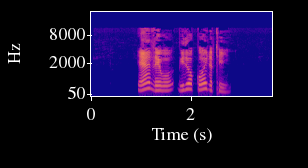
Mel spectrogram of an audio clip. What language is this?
Wadiyara Koli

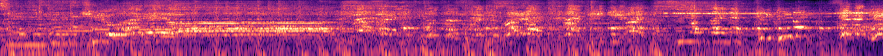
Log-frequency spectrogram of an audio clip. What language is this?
Japanese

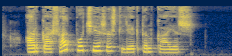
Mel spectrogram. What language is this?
Mari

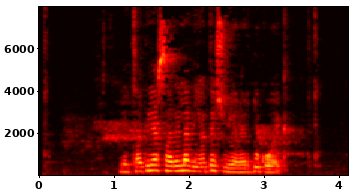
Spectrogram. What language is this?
Basque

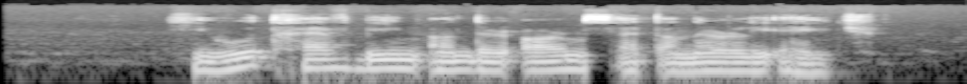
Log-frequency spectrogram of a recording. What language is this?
English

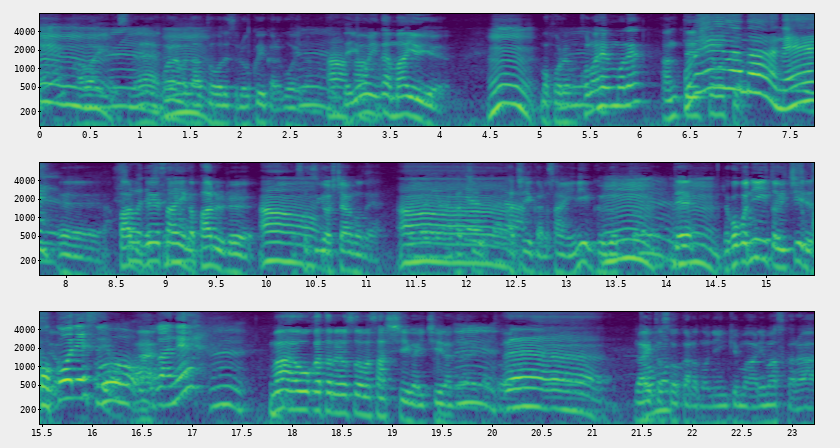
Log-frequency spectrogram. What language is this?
Japanese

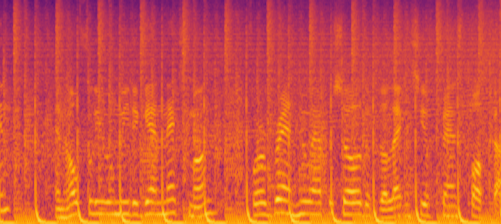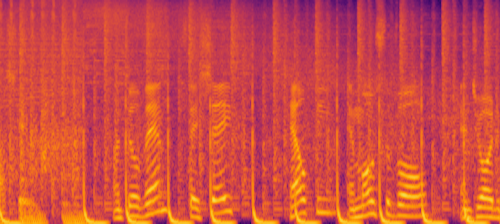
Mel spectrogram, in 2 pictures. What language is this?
English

